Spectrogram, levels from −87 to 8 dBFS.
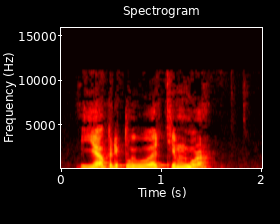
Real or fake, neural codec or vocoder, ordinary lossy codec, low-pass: fake; codec, 44.1 kHz, 7.8 kbps, Pupu-Codec; MP3, 48 kbps; 14.4 kHz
